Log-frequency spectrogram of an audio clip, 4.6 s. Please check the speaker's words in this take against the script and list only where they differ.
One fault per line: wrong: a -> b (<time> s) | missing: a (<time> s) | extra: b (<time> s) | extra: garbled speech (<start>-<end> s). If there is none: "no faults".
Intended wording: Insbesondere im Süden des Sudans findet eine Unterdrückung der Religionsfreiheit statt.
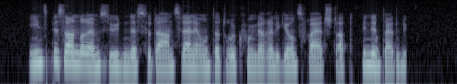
missing: findet (1.8 s)
extra: garbled speech (3.6-4.1 s)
